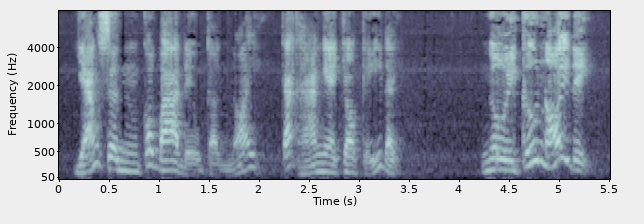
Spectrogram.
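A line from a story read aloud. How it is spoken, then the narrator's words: Stern shout. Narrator (Vietnamese): Chí Tôn dựng ngược đôi mày quát tiếng nói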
